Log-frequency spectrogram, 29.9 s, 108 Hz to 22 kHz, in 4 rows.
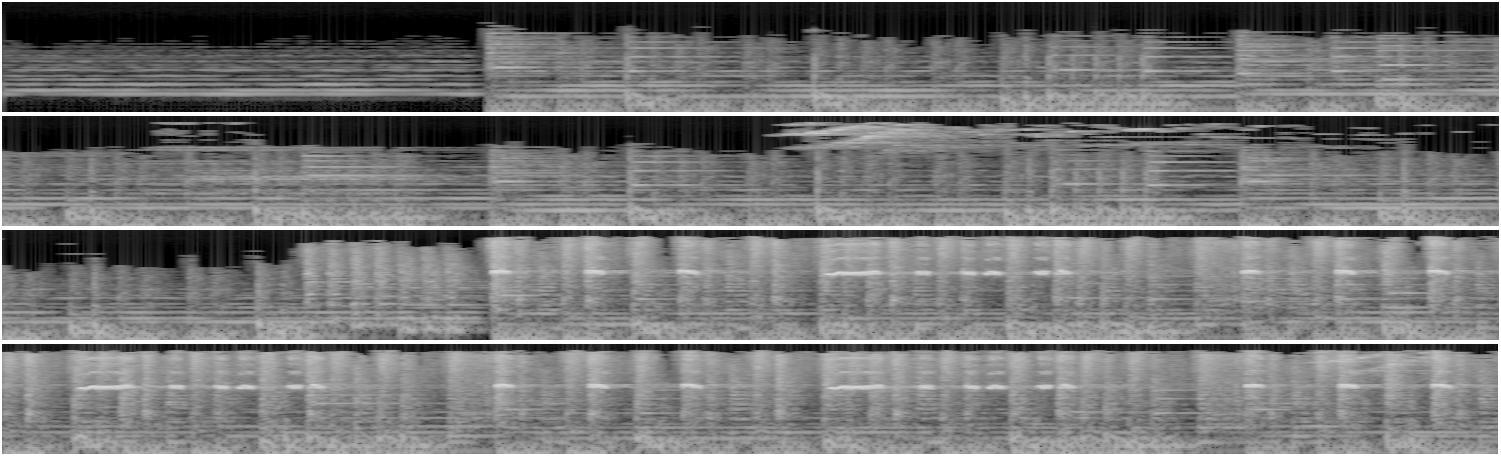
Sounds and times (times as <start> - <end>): Background music: 0.0 - 29.9.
